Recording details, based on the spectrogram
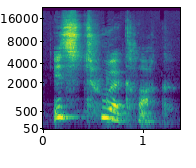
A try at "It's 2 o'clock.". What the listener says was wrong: O'clock. Yeah, you don't need to say oh.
